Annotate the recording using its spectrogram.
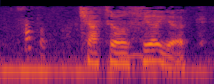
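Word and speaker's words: Çatalhöyük: well yeah yes actually it's still c-a-t-a-l but it's called subtle chateau the overwhelming motif is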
